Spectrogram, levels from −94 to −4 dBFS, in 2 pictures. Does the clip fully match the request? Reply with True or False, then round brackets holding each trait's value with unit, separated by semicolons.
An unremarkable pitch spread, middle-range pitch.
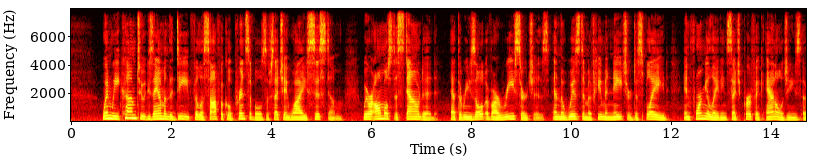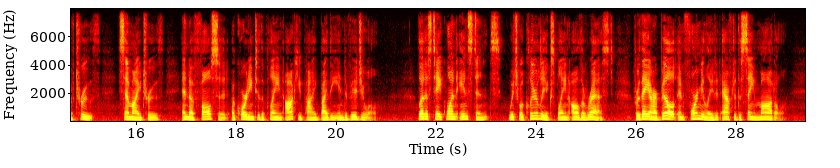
True (3.4 semitones; 155 Hz)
